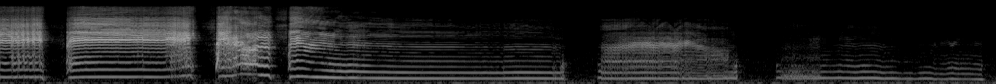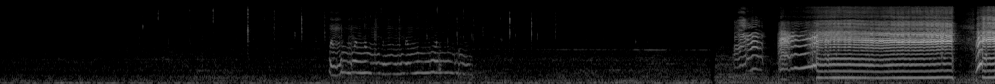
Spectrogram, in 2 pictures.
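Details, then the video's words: Sakura the female pet otter demands jerky with long, shrill, steady squeals. A quieter stretch in the middle holds a wavering call, then the loud squealing returns at the close. "カワウソさくら ジャーキーに対しての愛が止まらない！ A collection of the nonstop love of Sakura the otter for jerky!"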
